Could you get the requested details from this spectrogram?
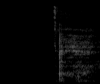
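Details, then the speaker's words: A single harsh, fairly wet, grotty cough after quiet room tone from an adult still recovering from a mild chest infection, coughing every so often to clear the chest. "every so often I have to clear the chest out by having a a bit of a bit of a grotty cough so um I'm a lot better than what I was"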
